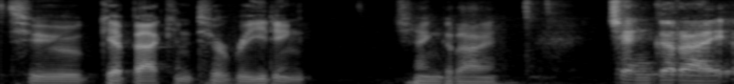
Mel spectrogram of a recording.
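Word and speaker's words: Chiang Rai: Chengarai. Chengarai. It almost comes as an extra syllable.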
